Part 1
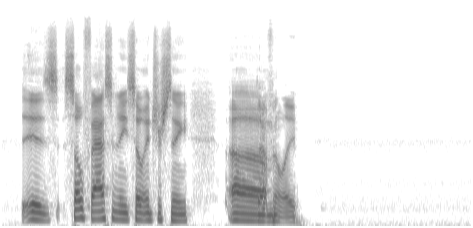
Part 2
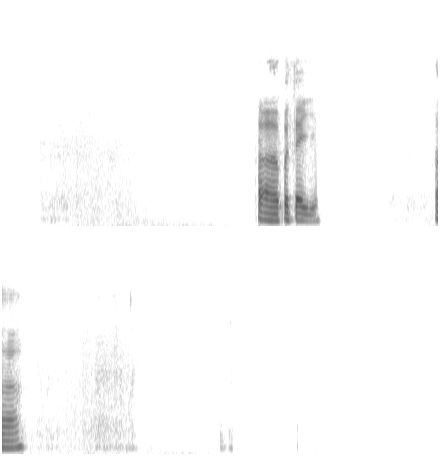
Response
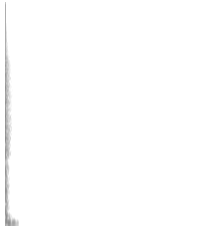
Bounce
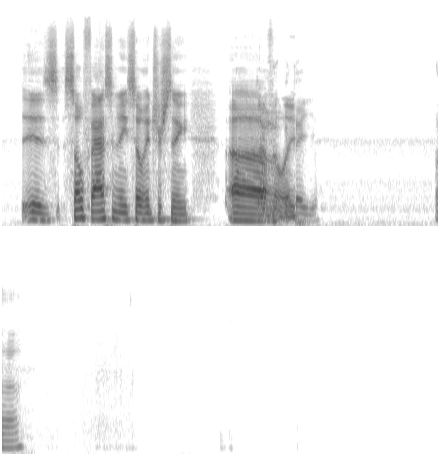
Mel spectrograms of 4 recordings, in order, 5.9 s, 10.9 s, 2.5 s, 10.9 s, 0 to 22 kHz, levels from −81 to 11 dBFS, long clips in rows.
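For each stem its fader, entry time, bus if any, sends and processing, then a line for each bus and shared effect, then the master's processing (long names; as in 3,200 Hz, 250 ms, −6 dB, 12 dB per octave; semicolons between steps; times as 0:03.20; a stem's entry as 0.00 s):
−0.5 dB, 0.00 s, send −12 dB, hum removal 64.95 Hz, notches 2; automatic gain control gain up to 3.5 dB
−6.0 dB, 0.00 s, no send, no processing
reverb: on, RT60 0.10 s, pre-delay 3 ms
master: no processing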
